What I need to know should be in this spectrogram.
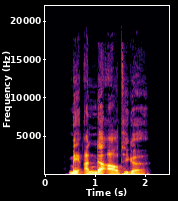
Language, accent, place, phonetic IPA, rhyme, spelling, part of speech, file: German, Germany, Berlin, [mɛˈandɐˌʔaːɐ̯tɪɡə], -andɐʔaːɐ̯tɪɡə, mäanderartige, adjective, De-mäanderartige.ogg
- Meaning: inflection of mäanderartig: 1. strong/mixed nominative/accusative feminine singular 2. strong nominative/accusative plural 3. weak nominative all-gender singular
